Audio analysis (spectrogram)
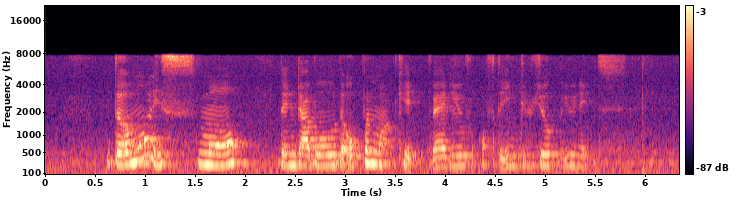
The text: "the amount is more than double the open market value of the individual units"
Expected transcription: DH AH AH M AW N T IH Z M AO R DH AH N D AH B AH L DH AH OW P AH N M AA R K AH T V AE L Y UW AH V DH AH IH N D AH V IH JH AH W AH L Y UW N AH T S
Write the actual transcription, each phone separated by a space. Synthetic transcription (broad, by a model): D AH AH M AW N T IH S M AO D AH N D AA B AH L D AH OW P AH N M AA K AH T V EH L Y UW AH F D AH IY N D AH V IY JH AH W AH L Y UW N AH T S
